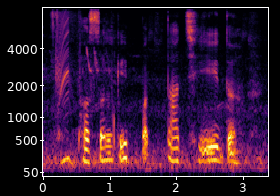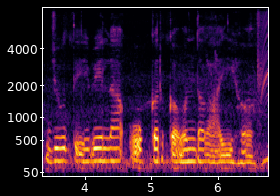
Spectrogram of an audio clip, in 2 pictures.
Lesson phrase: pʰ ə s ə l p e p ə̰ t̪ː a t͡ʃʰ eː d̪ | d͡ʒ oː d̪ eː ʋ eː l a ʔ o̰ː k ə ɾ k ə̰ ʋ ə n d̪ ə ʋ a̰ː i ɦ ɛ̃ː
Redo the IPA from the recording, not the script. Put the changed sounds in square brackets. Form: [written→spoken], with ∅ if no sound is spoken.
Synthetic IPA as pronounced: pʰ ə s ə l [p→k] e p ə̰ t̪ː a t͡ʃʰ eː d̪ | d͡ʒ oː d̪ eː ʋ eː l a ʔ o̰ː k ə ɾ k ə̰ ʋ ə n d̪ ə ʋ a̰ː i ɦ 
